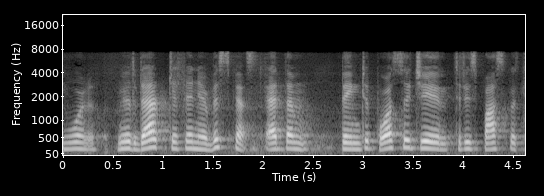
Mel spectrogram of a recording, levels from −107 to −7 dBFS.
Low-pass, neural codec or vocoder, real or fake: 7.2 kHz; codec, 16 kHz, 0.5 kbps, FunCodec, trained on LibriTTS, 25 frames a second; fake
